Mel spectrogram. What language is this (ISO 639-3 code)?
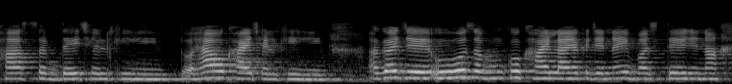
mai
